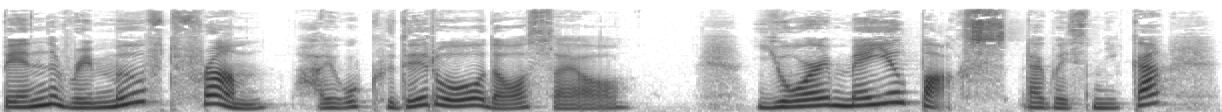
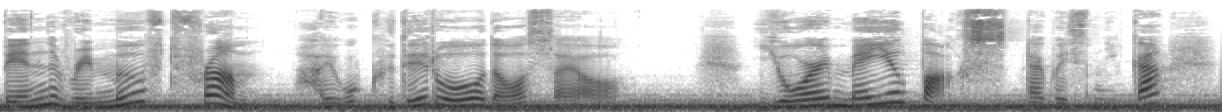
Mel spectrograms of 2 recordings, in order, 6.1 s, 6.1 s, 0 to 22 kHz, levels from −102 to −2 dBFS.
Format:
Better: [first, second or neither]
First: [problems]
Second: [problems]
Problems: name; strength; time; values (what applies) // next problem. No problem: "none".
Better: first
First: none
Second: low rumble; loud; throughout; 7 dB below the speech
